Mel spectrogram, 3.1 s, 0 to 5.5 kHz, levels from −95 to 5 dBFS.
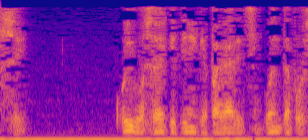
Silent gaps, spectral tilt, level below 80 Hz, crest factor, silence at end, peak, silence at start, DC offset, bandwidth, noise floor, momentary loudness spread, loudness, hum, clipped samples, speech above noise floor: none; -6.5 dB/octave; -50 dBFS; 16 dB; 0 s; -8 dBFS; 0 s; 4%; 5 kHz; -52 dBFS; 8 LU; -23 LUFS; none; under 0.1%; 30 dB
